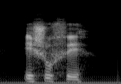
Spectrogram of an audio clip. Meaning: 1. to overheat 2. to excite, incite (imagination etc.) 3. to inflame 4. to warm up
- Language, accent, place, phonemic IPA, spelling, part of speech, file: French, France, Lyon, /e.ʃo.fe/, échauffer, verb, LL-Q150 (fra)-échauffer.wav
